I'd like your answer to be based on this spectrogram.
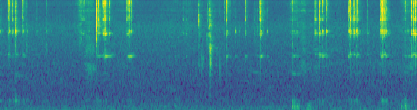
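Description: Long nails tap quickly on the upper glass of a pink lava lamp, a liquid-filled glass vessel. Bright, sharp clicks in irregular bursts cut off almost at once, over a low, steady rumble.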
